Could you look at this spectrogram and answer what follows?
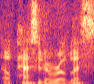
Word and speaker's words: El Paso de Robles: Well, if you're a local, you say Paso Robles, but that is not the correct way to say it. It is El Paso de Robles, the passage of the oaks.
